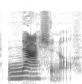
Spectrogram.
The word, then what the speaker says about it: national: this is the noun the adjective is national with a short a means nation national very good night these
